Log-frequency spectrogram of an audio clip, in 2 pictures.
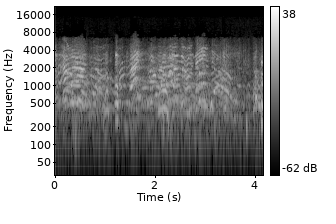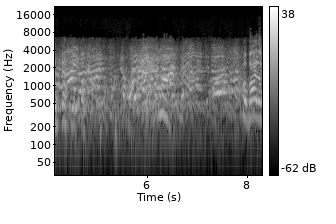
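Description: Overlapping chatter of several voices talking over one another, with no single clear line of speech.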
